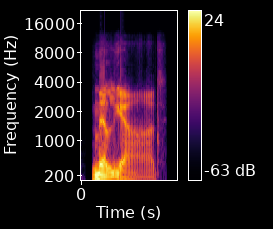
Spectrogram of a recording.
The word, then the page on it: milliard: British English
